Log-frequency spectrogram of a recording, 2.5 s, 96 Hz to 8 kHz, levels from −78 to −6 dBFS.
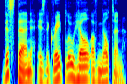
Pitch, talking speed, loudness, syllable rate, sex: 105 Hz, 210 wpm, -18 LUFS, 4.2 syllables/s, male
